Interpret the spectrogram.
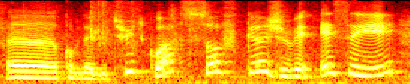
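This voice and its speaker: A woman with a Sundanese-Indonesian accent narrates a casual vlog outdoors in a city, hesitant and playful with many fillers, as music plays beneath her. Her voice is on the high side, very animated and slow, with a little hiss or hum.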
